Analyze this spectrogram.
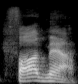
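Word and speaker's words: FODMAP: fad mop f is that right F diet fod map yeah fod map fod fod map diet right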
